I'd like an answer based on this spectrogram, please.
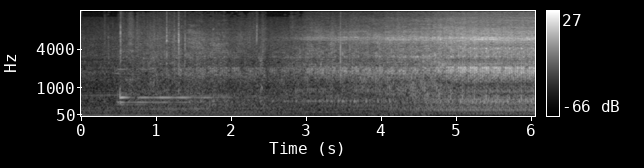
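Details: Car started with Lokithor JTC4250 jump starter at about 12 V, rising to 13-14 V once running; compressor audible, coolant level warning. Steady even idle with light belt whirr, no knocks or misses: normal idle.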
